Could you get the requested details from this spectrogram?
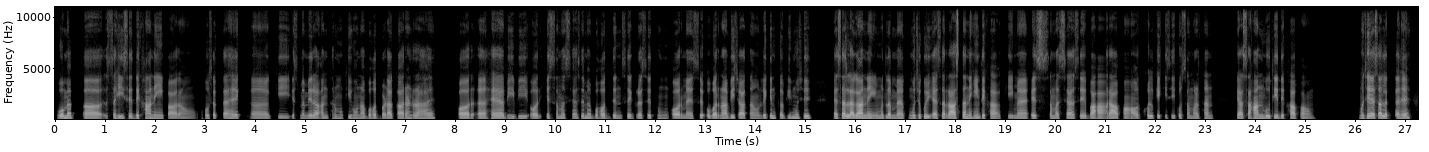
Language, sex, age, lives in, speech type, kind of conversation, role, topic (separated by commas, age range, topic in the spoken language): Hindi, male, 25-29, India, conversation, advice, user, मैं अपने साथी को मुश्किल समय में सहानुभूति और समझ के साथ कैसे समर्थन दे सकता/सकती हूँ?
